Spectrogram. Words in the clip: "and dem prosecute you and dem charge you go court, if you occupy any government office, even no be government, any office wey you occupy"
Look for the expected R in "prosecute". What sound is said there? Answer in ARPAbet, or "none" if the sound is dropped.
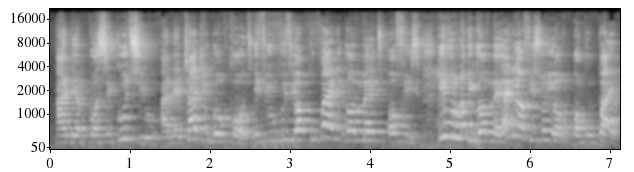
none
